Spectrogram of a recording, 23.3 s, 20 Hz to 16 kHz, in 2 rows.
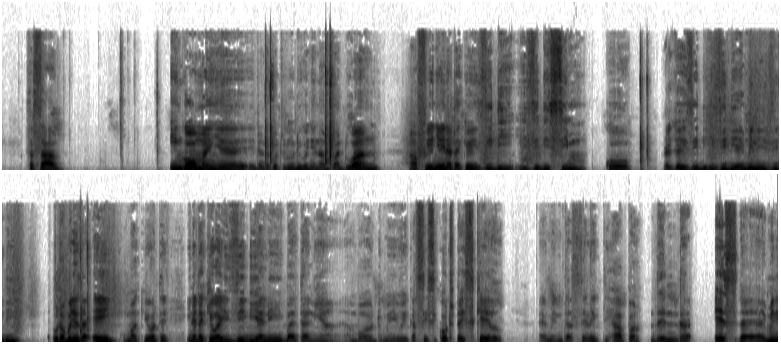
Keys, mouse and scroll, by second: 1.0 click, 1.9 alt+click, 4.1 KP_3, 4.9 KP_1, 6.0-6.5 scroll down 5, 6.9-7.3 scroll up 2, 9.7 s, 12.9 a, 14.2-14.9 scroll up 2, 14.9-18.1 scroll down 2, 19.8 click.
